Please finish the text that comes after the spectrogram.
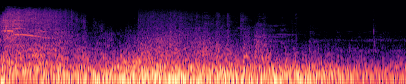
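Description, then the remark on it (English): A loud, continuous wall of battle noise in an arena as gladiators armed with guns attack a sealed door: deep booming explosions rumble throughout, with a few sharp gunshot-like cracks cutting through. No voices can be heard. “Bernie soaked up most of the gunfire while Fork clubbed anyone who made it past him.”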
